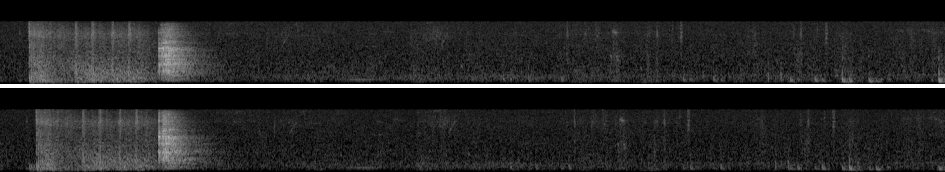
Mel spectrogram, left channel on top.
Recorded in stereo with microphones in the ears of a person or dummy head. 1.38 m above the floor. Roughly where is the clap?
Right.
